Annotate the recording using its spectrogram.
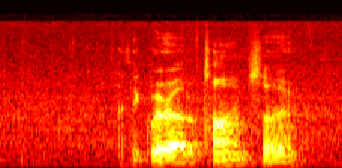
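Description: A second man speaks calmly through a microphone.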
